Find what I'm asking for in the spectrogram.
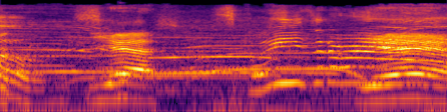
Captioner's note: cheering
